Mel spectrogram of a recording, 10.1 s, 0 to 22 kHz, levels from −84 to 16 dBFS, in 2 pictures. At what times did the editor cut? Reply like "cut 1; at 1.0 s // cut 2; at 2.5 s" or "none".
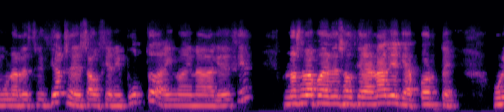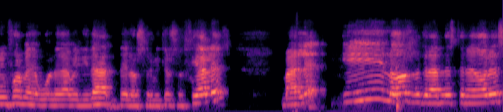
cut 1; at 2.8 s // cut 2; at 8.3 s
